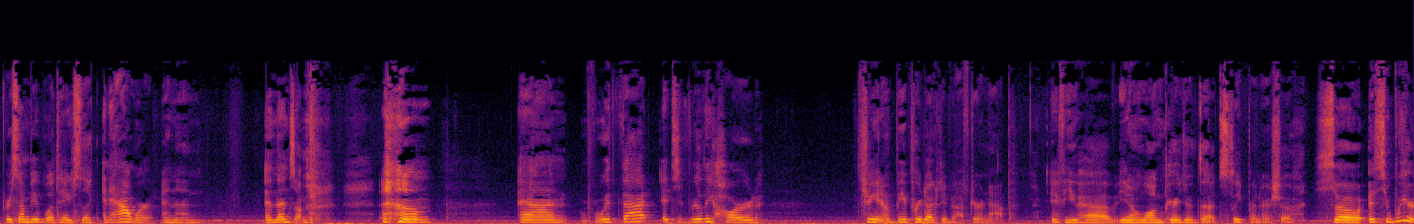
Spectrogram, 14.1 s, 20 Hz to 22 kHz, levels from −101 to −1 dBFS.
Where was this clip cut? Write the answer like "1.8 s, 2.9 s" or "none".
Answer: 13.1 s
